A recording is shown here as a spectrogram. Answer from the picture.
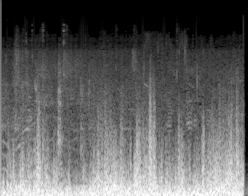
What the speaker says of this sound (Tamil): காற்று அடிக்கும்போது பார்த்தீங்கன்னா ஃபோனே பறந்துடும் போல இருக்குது, அந்தளவு காற்று அந்த இடத்துல அடிச்சுட்டு இருந்தது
